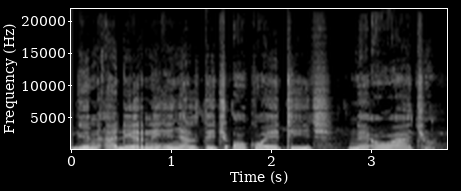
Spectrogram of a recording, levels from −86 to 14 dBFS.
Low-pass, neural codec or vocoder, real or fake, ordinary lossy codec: none; vocoder, 44.1 kHz, 128 mel bands every 256 samples, BigVGAN v2; fake; none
